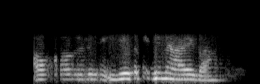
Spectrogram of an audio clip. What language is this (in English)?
Hindi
